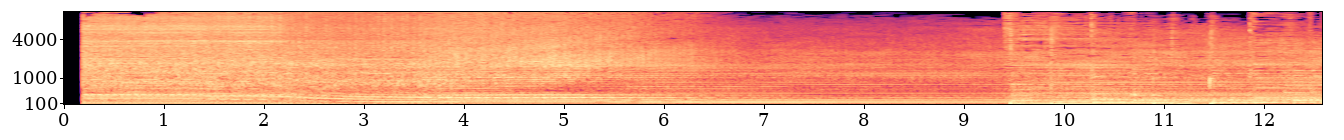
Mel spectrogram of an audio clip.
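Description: Ultralight plane's engine and propeller running steadily, its pitch dropping a little about two seconds in. About nine seconds in, music with a hard drum beat comes in over it.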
